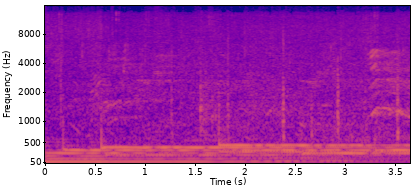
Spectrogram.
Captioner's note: birds chirp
